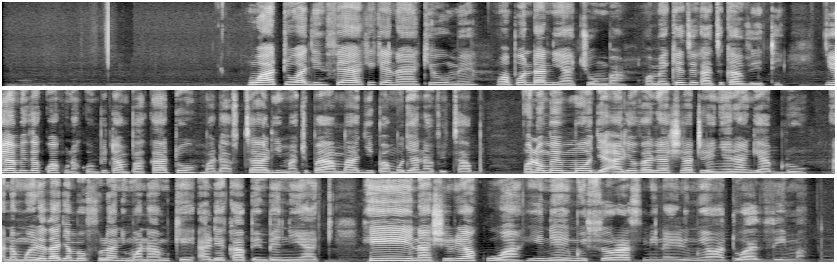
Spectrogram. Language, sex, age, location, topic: Swahili, female, 25-35, Dar es Salaam, education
